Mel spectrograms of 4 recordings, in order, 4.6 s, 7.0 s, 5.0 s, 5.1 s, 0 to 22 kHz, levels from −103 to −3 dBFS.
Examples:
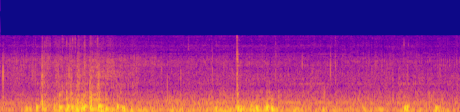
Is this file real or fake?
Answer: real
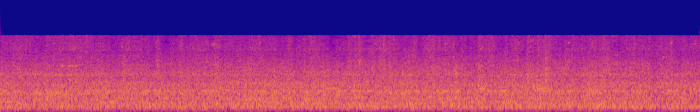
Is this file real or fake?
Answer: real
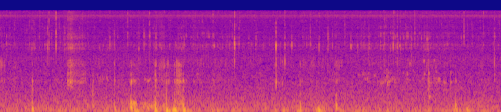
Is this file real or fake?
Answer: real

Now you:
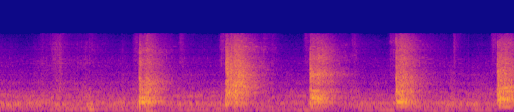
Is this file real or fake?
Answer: fake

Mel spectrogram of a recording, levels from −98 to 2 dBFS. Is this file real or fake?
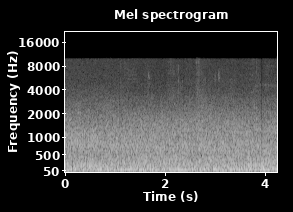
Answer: real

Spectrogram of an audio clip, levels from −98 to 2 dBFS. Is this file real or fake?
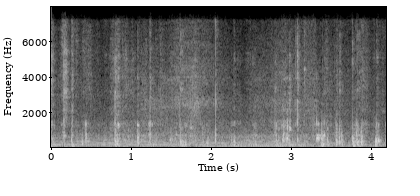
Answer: real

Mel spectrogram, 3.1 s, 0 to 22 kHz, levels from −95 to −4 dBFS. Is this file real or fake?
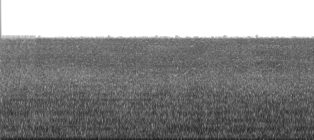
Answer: fake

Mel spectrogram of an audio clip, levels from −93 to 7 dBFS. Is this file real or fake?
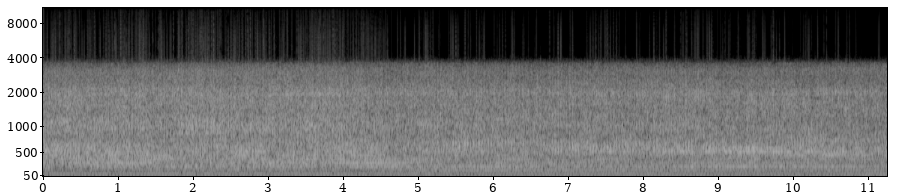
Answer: real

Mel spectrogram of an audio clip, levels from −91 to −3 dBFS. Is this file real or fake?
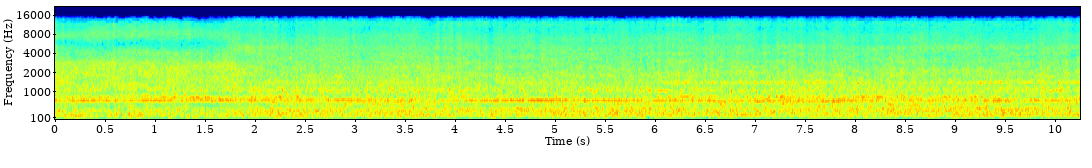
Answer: fake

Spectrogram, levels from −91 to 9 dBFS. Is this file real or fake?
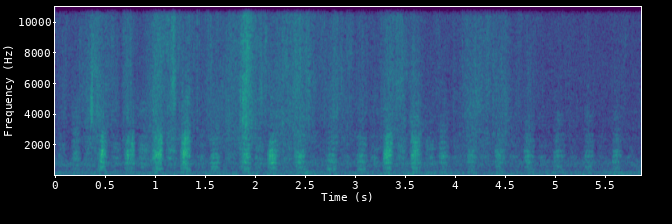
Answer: real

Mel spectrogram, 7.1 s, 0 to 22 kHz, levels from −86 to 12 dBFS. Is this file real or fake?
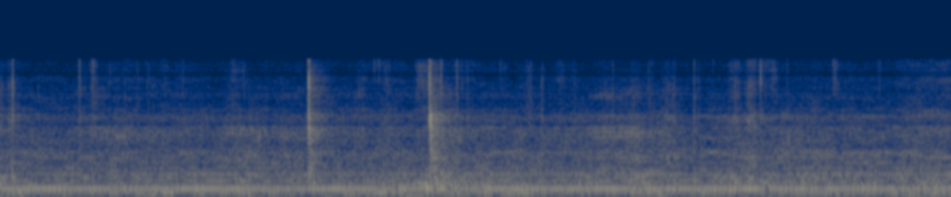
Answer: fake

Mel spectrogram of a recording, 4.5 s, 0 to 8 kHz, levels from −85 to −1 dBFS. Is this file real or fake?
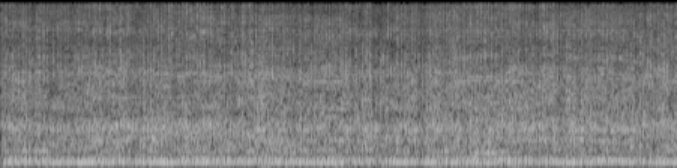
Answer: fake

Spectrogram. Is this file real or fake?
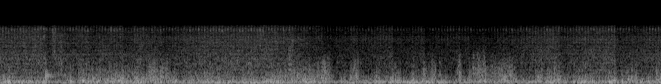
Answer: real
